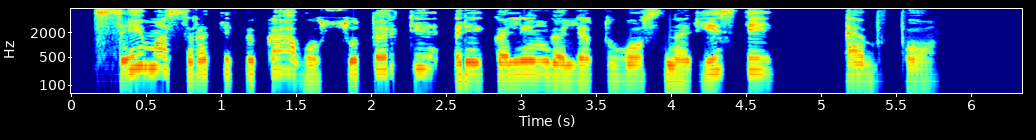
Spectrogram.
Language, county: Lithuanian, Tauragė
